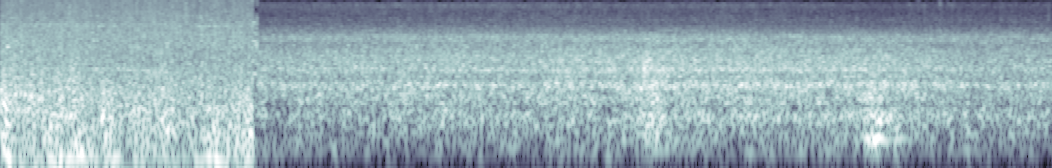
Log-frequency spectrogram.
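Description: Tornado winds rushing and buffeting a phone microphone, a loud rumbling noise with heavy low-end. About two and a half seconds in it cuts to a quieter, steady rush of wind.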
